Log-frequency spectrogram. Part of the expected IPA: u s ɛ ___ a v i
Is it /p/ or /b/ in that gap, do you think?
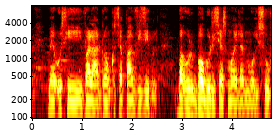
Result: p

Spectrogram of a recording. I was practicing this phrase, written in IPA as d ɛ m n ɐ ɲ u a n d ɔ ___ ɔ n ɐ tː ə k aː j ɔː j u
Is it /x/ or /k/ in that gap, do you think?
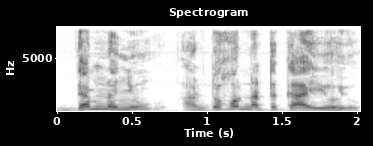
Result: x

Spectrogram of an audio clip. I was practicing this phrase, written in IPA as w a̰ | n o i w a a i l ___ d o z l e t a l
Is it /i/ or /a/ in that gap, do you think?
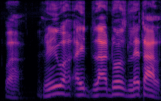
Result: a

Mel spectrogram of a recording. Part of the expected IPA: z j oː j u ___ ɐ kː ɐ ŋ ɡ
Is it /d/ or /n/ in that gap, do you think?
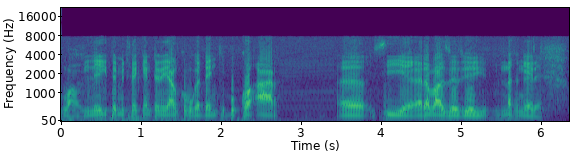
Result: n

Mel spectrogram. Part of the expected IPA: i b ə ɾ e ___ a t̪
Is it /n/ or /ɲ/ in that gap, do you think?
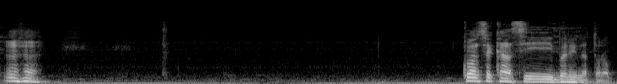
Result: n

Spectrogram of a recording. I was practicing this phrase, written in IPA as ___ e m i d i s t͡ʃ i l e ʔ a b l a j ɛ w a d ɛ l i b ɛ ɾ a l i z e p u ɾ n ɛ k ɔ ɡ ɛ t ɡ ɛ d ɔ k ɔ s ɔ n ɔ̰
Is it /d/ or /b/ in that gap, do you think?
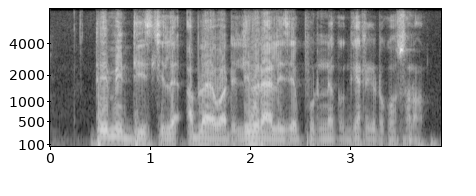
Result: d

